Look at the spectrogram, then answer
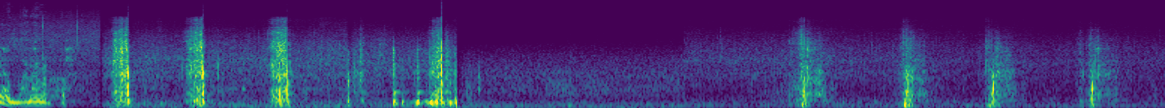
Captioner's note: chopping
